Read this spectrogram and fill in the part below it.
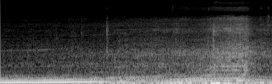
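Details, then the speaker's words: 1990 Mercedes 300E six-cylinder, reported to stall, revved in the driveway: strong, clean rev rising smoothly with throttle, no stumble or cutting out; engine pulls healthily. "holy six cylinder this has some power can't leave the driveway though this thing rips in the driveway"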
